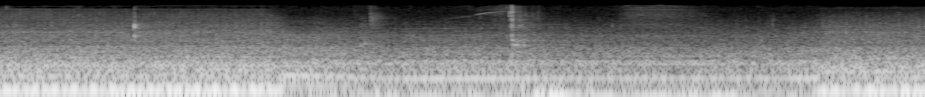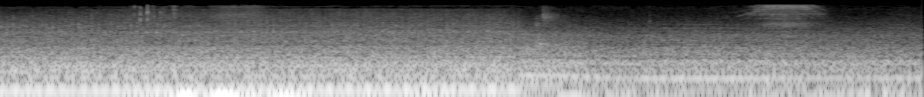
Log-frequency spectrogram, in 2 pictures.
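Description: A truck engine rumbles steadily, shifting between deeper and higher drones.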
